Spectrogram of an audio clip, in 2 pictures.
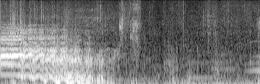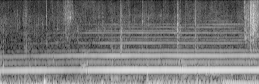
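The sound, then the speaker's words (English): An excited horse lets out a loud whinny that descends and fades, followed by scattered hoof clops and shuffling as it prances about, with a steady tonal hum in the background. “Chang is pretty excited about going home, too. He's prancing around like a jerk while I try to record.”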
